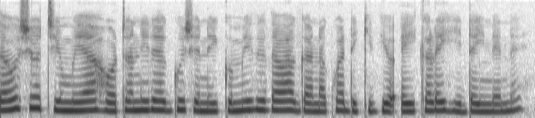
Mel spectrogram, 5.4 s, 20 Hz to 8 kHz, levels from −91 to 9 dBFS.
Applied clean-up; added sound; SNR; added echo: none; none; none; none.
